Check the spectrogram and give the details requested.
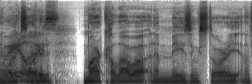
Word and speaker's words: Halawa: You could pronounce my name Halawa. I know it sounds like Malawach, and it sounds some other stuff, but let me just help you remember it forever. Halawa is chalva.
